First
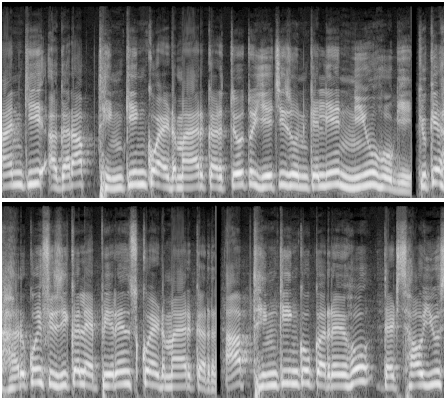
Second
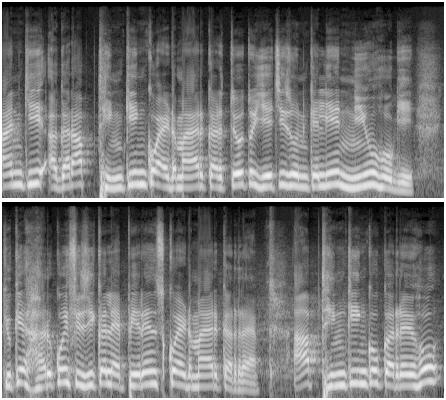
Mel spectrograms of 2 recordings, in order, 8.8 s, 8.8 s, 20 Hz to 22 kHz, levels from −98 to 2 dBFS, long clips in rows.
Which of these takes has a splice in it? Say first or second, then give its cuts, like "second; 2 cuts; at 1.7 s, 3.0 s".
first; 2 cuts; at 4.1 s, 6.5 s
